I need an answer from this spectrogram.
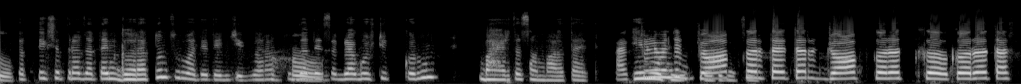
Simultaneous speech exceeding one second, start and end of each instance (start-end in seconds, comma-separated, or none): none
